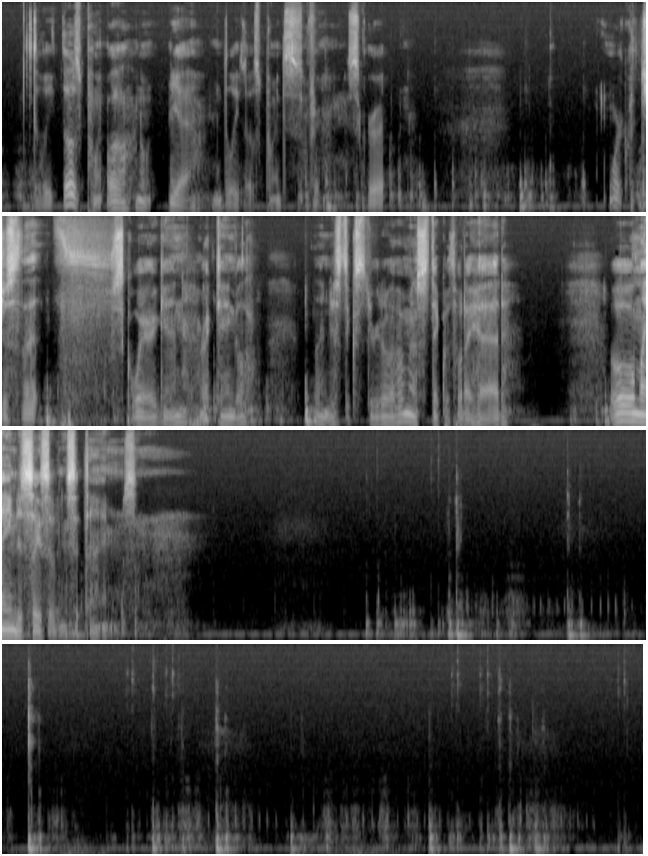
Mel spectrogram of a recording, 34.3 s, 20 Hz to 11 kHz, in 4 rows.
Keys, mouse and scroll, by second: 0.4 c, 4.2-5.8 right drag, 4.4 x, 5.8-9.2 middle drag, 9.2 shift+KP_3, 10.5 middle click, 11.1-12.9 shift+right drag, 12.7 e, 17.2-19.0 shift+middle drag, 18.2 e, 23.0-24.7 shift+right drag, 23.4 f, 24.8 f, 26.2 f, 27.5-29.8 right drag, 28.9 f, 29.8 f, 31.8-34.3 right drag, 32.6 f, 33.1 a.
